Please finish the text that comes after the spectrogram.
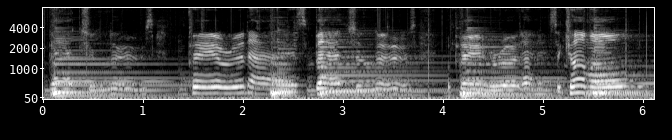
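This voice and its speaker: A woman's voice: lowish voice, slow pace, over loud music. A woman singing a theme song. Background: plucked string instrument.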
